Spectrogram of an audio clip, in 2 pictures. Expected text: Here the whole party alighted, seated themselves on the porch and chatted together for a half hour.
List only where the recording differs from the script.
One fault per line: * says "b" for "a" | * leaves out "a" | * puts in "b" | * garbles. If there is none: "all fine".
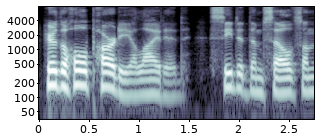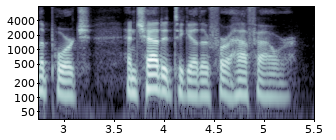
all fine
